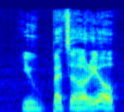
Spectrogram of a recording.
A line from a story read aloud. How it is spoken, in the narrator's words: Ron called loudly after her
